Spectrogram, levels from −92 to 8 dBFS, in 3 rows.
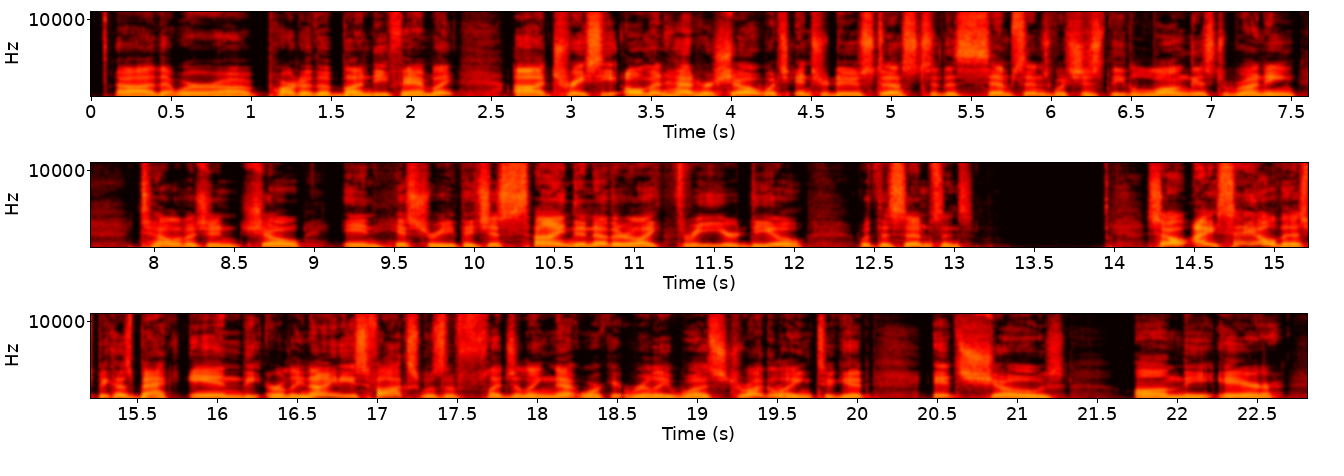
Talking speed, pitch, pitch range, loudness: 180 wpm, 140 Hz, 125-155 Hz, -27 LUFS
